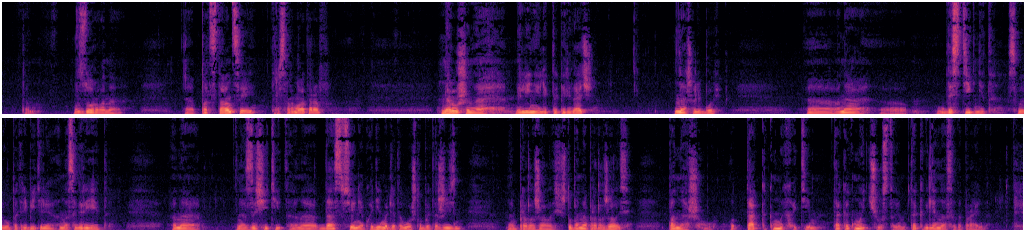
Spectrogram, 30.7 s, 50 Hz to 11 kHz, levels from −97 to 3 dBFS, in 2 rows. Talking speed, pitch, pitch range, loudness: 90 wpm, 115 Hz, 105-125 Hz, -31 LUFS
